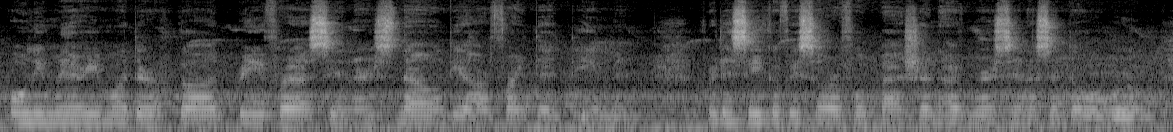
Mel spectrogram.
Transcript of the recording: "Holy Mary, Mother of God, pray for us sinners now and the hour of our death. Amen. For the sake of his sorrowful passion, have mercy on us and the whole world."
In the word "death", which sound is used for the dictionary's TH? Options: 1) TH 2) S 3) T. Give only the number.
3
